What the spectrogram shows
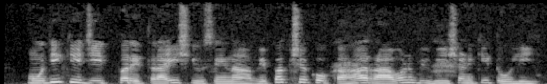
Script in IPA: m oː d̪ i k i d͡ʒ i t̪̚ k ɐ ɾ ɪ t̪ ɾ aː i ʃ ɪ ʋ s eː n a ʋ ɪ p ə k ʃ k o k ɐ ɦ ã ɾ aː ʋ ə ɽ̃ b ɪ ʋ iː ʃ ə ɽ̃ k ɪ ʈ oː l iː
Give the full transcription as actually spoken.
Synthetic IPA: m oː d̪ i k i d͡ʒ iː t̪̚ p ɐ ɾ ɪ t̪ ɾ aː i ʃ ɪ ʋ s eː n a ʋ ɪ p ə k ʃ k o k ɐ ɦ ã ɾ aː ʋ ə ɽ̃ b ɪ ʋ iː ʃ ə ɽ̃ k i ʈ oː l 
